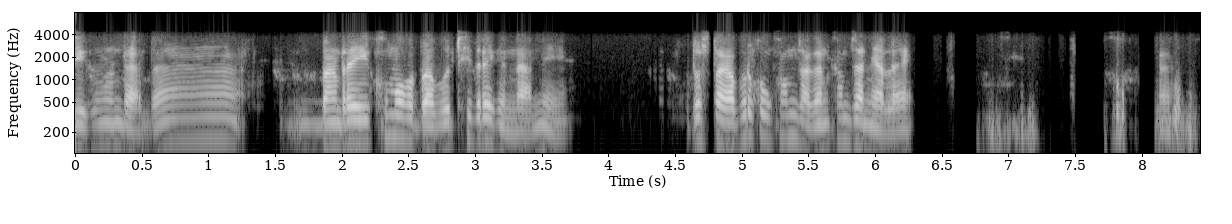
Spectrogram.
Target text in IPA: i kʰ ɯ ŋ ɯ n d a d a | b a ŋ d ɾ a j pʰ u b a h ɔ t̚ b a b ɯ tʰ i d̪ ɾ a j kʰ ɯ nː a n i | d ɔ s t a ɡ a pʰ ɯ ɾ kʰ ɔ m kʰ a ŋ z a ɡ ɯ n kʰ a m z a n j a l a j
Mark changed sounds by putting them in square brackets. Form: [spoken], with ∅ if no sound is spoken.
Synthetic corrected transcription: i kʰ ɯ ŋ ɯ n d a d a | b a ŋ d ɾ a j [kʰ] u [m] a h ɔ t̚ b a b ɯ tʰ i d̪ ɾ a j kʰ ɯ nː a n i | d ɔ s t a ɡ a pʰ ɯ ɾ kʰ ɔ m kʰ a [m] z a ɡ ɯ n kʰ a m z a n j a l a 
